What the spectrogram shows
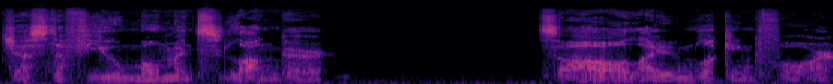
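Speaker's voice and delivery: hushed whispered voice, in character. Voicing a figure speaking to a player during combat: whispering in character. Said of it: "you can hear his whispers".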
